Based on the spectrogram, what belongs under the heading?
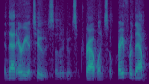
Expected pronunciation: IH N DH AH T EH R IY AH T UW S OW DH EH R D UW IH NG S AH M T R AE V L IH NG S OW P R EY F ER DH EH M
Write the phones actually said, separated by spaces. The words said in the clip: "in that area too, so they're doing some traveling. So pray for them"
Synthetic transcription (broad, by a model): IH N DH AH T EH R IY AH T UW S OW DH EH R D UW IH NG S AH M T R AE V L IH NG S OW P R EY F ER DH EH M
